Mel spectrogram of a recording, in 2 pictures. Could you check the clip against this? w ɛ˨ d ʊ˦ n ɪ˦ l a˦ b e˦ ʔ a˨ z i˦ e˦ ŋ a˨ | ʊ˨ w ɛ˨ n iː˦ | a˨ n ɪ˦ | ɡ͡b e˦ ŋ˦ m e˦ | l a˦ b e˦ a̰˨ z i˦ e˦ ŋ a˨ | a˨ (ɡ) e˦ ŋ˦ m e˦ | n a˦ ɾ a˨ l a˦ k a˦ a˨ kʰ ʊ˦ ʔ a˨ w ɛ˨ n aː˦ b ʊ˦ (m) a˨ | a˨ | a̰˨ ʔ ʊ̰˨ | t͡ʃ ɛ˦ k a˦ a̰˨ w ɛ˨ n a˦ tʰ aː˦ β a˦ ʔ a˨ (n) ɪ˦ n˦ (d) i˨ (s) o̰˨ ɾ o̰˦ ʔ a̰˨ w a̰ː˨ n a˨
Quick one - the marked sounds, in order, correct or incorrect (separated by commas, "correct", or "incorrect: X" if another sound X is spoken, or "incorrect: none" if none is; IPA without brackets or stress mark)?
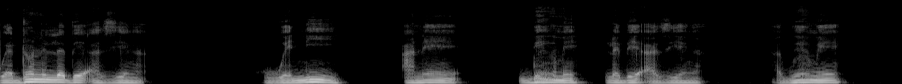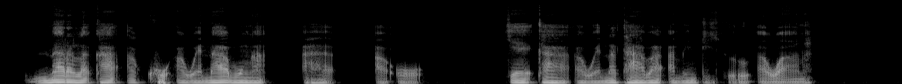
incorrect: ɡ͡b, incorrect: ŋ, incorrect: m, incorrect: t, correct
